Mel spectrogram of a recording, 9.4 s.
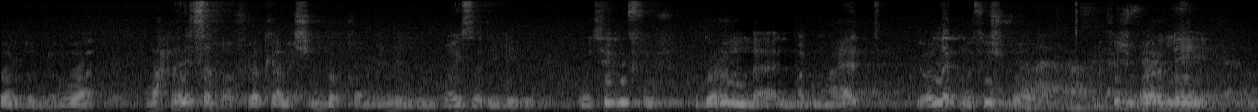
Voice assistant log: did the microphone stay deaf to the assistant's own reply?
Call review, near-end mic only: No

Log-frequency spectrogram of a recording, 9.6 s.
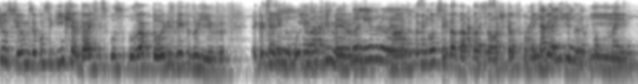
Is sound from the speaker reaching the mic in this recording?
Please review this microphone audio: Yes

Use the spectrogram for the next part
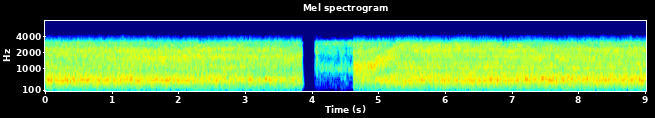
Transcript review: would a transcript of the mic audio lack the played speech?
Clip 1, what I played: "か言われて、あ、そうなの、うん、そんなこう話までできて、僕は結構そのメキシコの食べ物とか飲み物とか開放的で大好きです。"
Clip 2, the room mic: Yes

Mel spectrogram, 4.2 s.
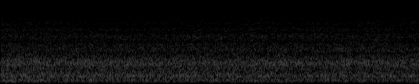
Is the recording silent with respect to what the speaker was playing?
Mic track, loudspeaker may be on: Yes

